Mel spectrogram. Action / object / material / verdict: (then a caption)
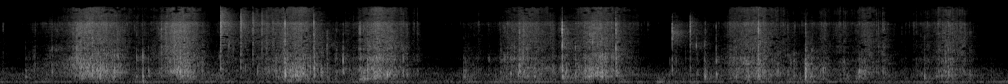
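shake / plastic snack pouch with small hard-shelled candies / plastic / none. Fingertips pinch and crinkle the top edges of an open plastic M&M's Minis pouch full of small hard-shelled candies while the bag is gently jostled, rattling the candies inside. Bright, dry crinkling comes in repeated swelling bursts, dotted with sharp little clicks and ticks and almost no low end.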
